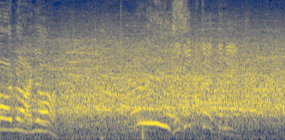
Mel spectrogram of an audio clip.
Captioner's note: crowd cheering; wrestler vocalizing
